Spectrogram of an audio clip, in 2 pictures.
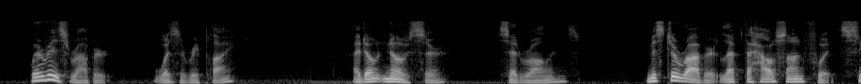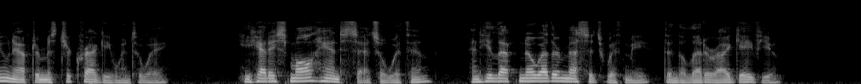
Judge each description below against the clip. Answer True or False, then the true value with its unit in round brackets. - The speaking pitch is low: True (110 Hz)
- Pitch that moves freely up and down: True (6.0 semitones)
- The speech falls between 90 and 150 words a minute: False (170 wpm)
